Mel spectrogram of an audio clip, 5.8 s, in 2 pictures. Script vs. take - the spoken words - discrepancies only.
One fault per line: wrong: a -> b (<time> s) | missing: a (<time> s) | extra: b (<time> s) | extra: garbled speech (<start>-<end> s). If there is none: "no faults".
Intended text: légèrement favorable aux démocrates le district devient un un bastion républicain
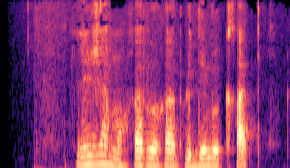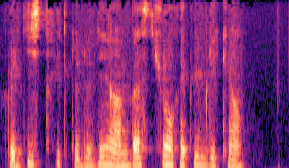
missing: un (4.1 s)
